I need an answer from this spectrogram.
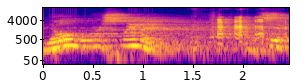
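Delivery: loud, slow delivery while laughing.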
